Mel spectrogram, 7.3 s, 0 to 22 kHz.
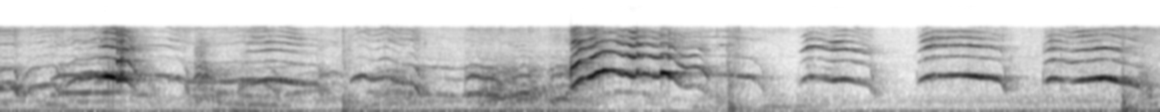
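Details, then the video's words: Litter of German Shorthaired Pointer pups aged three weeks and one day, growing lively and noisy: drawn-out rising and falling whines and squeals from several puppies, in loud bursts separated by short pauses. "German Shorthaired Pointer Puppies aged 3 weeks 1 day"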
